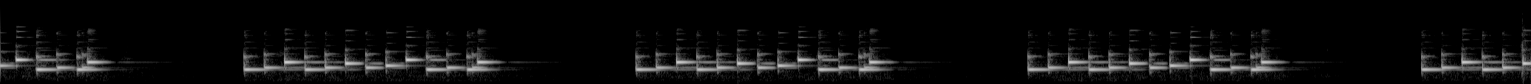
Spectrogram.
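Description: Smartphone playing an outgoing call's ringback melody, most likely the LINE app's calling tune: a short tinkling phrase of quick notes about two and a half seconds long, repeating every four seconds. The call rings out unanswered.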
